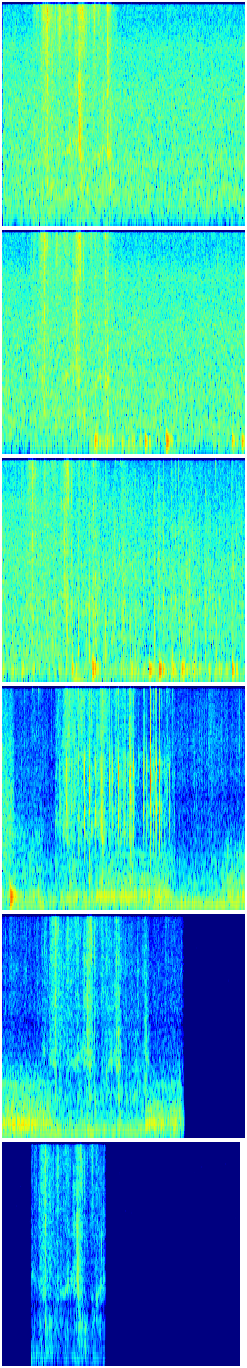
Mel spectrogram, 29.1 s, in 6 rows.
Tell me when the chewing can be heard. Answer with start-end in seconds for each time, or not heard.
0.6-2.3, 5.4-7.1, 10.0-12.5, 15.6-17.2, 20.2-22.4, 24.9-26.4.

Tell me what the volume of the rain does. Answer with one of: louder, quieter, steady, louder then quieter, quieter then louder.
steady.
